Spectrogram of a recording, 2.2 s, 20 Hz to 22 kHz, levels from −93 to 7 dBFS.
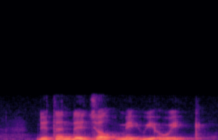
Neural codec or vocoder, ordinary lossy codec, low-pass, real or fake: vocoder, 22.05 kHz, 80 mel bands, WaveNeXt; none; 7.2 kHz; fake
